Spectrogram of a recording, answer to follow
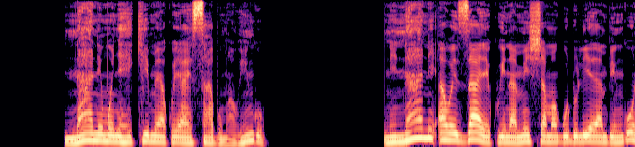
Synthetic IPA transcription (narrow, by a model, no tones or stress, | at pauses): nanimwɛɲɛhɛkimajakujahɛsaɓuma̰wiŋɡu | ninaniʔawɛzajɛkuinamiʃamaɠuɗuliɔjambiŋɡun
